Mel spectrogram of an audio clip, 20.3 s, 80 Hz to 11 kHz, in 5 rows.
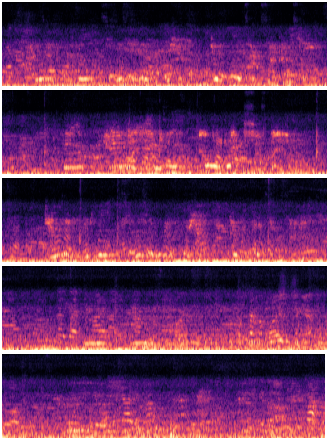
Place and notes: Yuyuan Garden Station, Shanghai - In the subway station
Out from the station platform to the station on the ground floor outdoor, Binaural recording, Zoom H6+ Soundman OKM II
